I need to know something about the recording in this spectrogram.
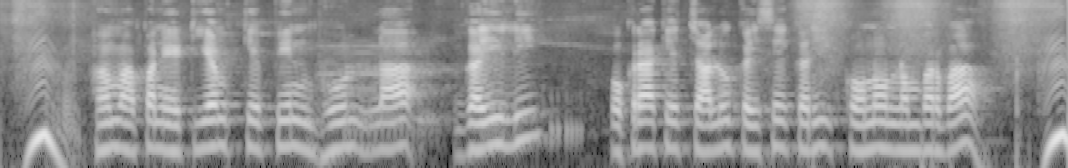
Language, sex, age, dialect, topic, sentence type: Bhojpuri, male, 36-40, Western, banking, question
